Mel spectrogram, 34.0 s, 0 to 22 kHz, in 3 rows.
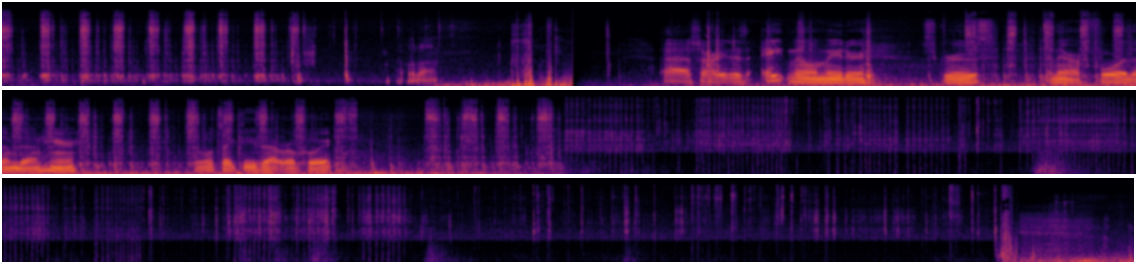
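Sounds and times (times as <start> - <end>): hand ratchet clicking: 9.6 - 14.9, 15.6 - 32.6.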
